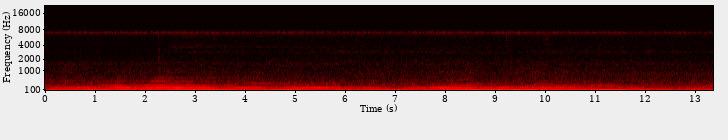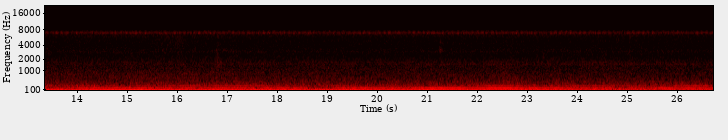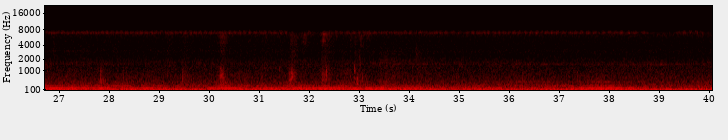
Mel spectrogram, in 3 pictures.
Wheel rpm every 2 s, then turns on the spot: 0, 0, 0, 0, 0, 0, 0, 0, 0, 0, 0, 0, 0, 0, 0, 0, 0, 0, 0, 0.
none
